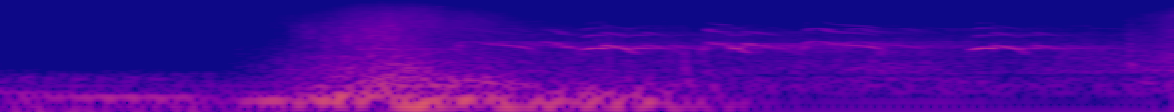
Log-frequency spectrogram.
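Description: Logo-sting sound effects: a low rumble, then a whoosh about a second in, followed by a run of short, repeated seagull cries over the last two seconds.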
